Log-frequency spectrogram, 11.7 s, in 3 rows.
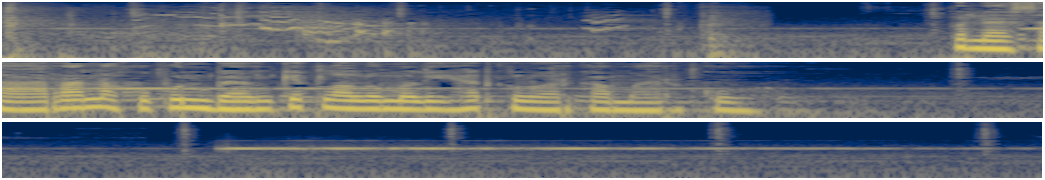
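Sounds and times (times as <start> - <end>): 
door hinge creaking open: 0.0 - 3.0
speech: 3.6 - 6.8.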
